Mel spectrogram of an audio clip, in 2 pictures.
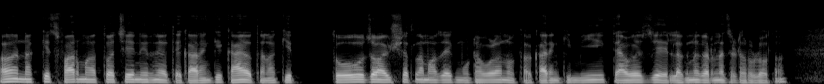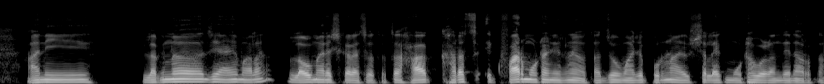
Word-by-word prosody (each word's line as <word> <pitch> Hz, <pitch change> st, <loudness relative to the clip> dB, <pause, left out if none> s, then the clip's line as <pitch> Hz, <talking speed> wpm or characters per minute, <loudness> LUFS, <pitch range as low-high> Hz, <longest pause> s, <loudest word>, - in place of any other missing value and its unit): अ, 130 Hz, +3 st, +4 dB
नक्कीच 120 Hz, 0 st, -1 dB
फार 110 Hz, +1 st, +2 dB
महत्त्वाचे 110 Hz, 0 st, 0 dB
निर्णय 110 Hz, -1 st, 0 dB
होते, 90 Hz, -2 st, -2 dB
कारण 95 Hz, +1 st, 0 dB
की 110 Hz, -, -3 dB
काय 105 Hz, +2 st, +3 dB
होतं 95 Hz, -2 st, -1 dB
ना, 95 Hz, -, -2 dB
की 105 Hz, -, 0 dB, 0.4 s
तो 105 Hz, +2 st, +4 dB
जो 115 Hz, -, +4 dB
आयुष्यातला 110 Hz, +1 st, 0 dB
माझा 105 Hz, 0 st, -1 dB
एक 100 Hz, -, -3 dB
मोठा 100 Hz, 0 st, -4 dB
वळण 105 Hz, +1 st, 0 dB
होता 85 Hz, -3 st, -5 dB
कारण 95 Hz, +2 st, 0 dB
की 100 Hz, -, -5 dB
मी 100 Hz, +2 st, -2 dB
त्यावेळेस 95 Hz, +1 st, +1 dB
जे 105 Hz, -2 st, +1 dB
लग्न 100 Hz, +3 st, 0 dB
करण्याचं 100 Hz, -1 st, -1 dB
ठरवलं 90 Hz, -1 st, -3 dB
होतं 85 Hz, -2 st, -6 dB, 0.7 s
आणि 110 Hz, +1 st, +2 dB, 0.5 s
लग्न 105 Hz, +4 st, +2 dB, 0.3 s
जे 120 Hz, +1 st, +1 dB
आहे 110 Hz, 0 st, +1 dB
मला, 110 Hz, +2 st, 0 dB, 0.3 s
लव्ह 105 Hz, 0 st, +3 dB
मॅरेज 105 Hz, -5 st, +1 dB
करायचं 95 Hz, -2 st, 0 dB
होतं. 85 Hz, -2 st, -7 dB
तर 100 Hz, -, +2 dB
हा 95 Hz, +3 st, +4 dB, 0.2 s
खरंच 105 Hz, +3 st, -1 dB
एक 110 Hz, -, -9 dB
फार 110 Hz, +2 st, +6 dB
मोठा 110 Hz, 0 st, +1 dB
निर्णय 100 Hz, -1 st, 0 dB
होता, 85 Hz, +1 st, -4 dB
जो 100 Hz, +2 st, -1 dB
माझ्या 95 Hz, +1 st, -1 dB
पूर्ण 100 Hz, +2 st, -1 dB
आयुष्याला 95 Hz, 0 st, -1 dB
एक 95 Hz, -, -3 dB
मोठं 95 Hz, +1 st, -2 dB
वळण 95 Hz, -1 st, +1 dB
देणार 90 Hz, -2 st, -2 dB
होता. 95 Hz, -, -11 dB
100 Hz, 200 wpm, -25 LUFS, 95-110 Hz, 0.7 s, फार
